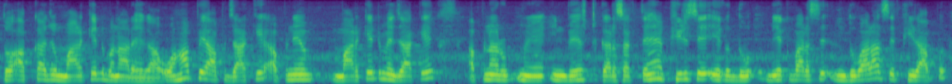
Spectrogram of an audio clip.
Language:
Hindi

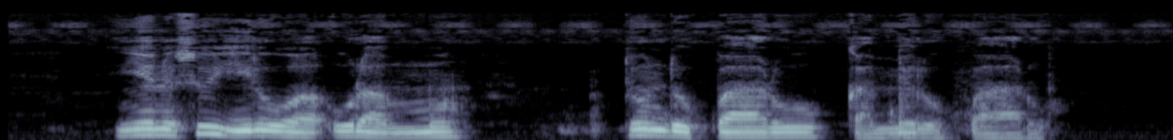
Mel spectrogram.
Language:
Baatonum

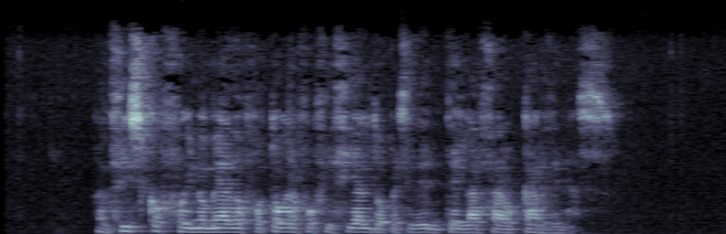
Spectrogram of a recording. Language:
Galician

